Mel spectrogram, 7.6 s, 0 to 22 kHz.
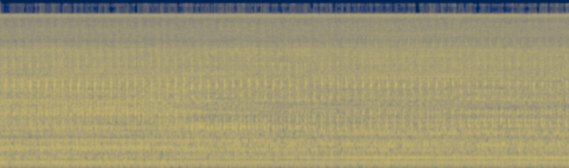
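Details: Kia Sportage 3 engine idling with a steady ticking knock about twice a second over a smooth hum; knock louder cold, quieter when warm, present while driving at low speeds, gone at 60-90 km/h, returns on lifting off and reapplying throttle; cause unknown.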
